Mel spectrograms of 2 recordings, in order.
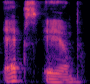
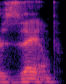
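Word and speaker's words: XAMPP: to going ahead is called either X amp or zamp depending on what book you read or what video you watch and it has a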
